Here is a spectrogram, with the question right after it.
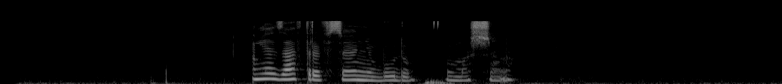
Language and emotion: Russian, neutral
